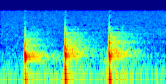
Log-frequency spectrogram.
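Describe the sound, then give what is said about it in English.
Three knocks at a door, sharp and evenly spaced, each with a short hollow ringing tail, heard alone against quiet background hiss. “he's cleaning up for dinner, and there comes a knock at the door.”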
